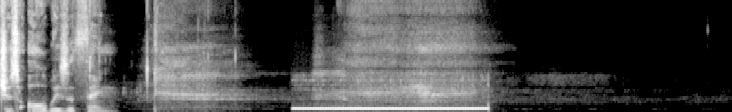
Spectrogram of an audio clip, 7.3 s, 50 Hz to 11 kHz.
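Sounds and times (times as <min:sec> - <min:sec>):
speech: 0:00.0 - 0:01.8
faint room noise: 0:00.0 - 0:07.3
telephone dial tone: 0:02.9 - 0:04.9.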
